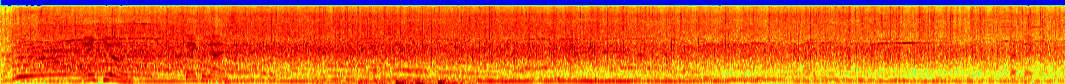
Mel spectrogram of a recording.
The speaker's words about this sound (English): So I'll have my hand on my phone. And once I take my hand out, you guys can yell or clap or whatever you want to do. So let's see if this will work.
